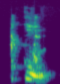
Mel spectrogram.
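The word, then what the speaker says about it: école: Ecole. So मैंने यहाँ पे Ecole पढ़ा. यहाँ पे जो E था वो साइलेंट हो गया.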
